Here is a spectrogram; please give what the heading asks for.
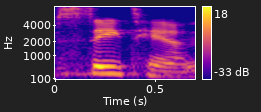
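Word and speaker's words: seitan: be made out of Satan now Satan let me just explain what that is first of all it's spelled s e t an I know it sounds like something else but it's actually wheat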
